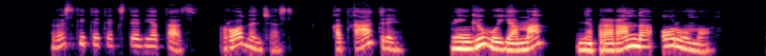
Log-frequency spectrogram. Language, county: Lithuanian, Tauragė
